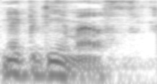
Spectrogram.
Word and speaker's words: Nicodemus: a rosebush on the farm and seek out Nicodemus. That's how you pronounce it. Nicodemus.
